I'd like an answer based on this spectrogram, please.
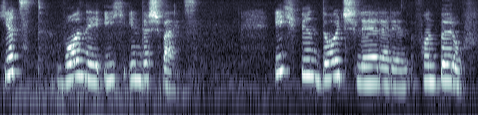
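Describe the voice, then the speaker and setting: With a Russian accent, a woman speaks very slowly in a high voice with lively intonation. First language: Russian (speaking German). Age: 20s. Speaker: German teacher. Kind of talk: language lesson tutorial. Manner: slow, clear.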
